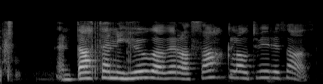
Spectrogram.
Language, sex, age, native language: Icelandic, male, 11, Icelandic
